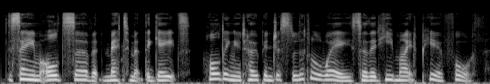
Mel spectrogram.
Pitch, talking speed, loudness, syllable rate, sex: 200 Hz, 270 wpm, -16 LUFS, 5.7 syllables/s, female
